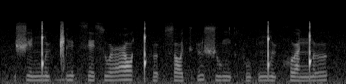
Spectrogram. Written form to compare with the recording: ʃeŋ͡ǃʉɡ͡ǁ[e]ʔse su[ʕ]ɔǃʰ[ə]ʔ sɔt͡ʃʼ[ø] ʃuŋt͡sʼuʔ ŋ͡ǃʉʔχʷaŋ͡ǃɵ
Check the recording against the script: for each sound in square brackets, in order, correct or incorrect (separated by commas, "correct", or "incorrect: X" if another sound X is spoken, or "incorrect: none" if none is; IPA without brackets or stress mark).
correct, correct, incorrect: ɵ, incorrect: ʉ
